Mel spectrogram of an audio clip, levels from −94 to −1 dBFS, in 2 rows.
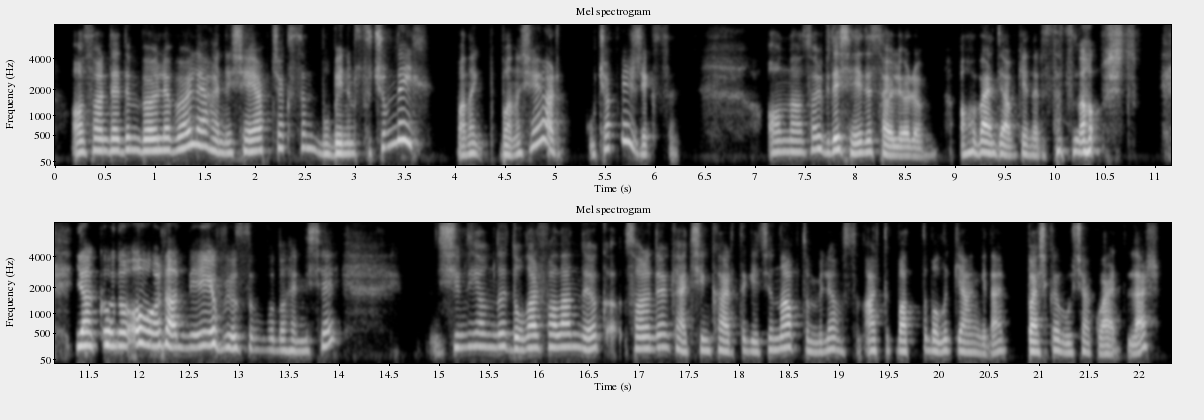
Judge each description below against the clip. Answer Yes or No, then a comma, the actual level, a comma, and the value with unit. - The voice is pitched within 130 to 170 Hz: No, high, 200 Hz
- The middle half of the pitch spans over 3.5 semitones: Yes, average, 5.2 semitones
